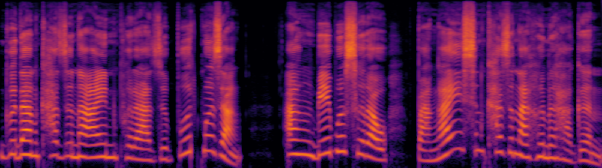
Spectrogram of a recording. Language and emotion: Bodo, surprised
